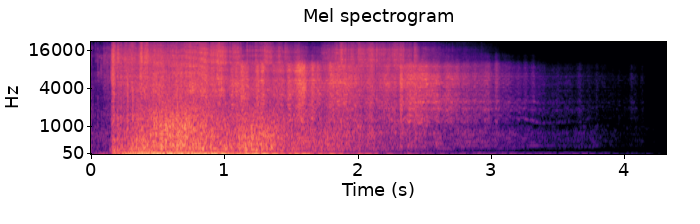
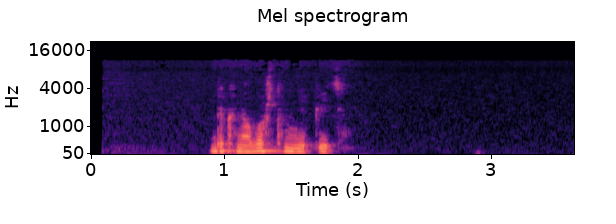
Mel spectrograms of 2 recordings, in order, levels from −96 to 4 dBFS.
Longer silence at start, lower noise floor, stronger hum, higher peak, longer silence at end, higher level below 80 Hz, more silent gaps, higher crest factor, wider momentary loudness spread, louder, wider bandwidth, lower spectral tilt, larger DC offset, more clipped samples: second, 0.05 s vs 0.9 s; first, -73 dBFS vs -69 dBFS; neither; first, 0 dBFS vs -8 dBFS; second, 1.25 s vs 1.75 s; first, -26 dBFS vs -54 dBFS; neither; about the same, 18 dB vs 20 dB; first, 11 LU vs 8 LU; first, -15 LUFS vs -25 LUFS; first, over 20 kHz vs 11 kHz; second, -1.5 dB/octave vs -8.5 dB/octave; neither; neither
